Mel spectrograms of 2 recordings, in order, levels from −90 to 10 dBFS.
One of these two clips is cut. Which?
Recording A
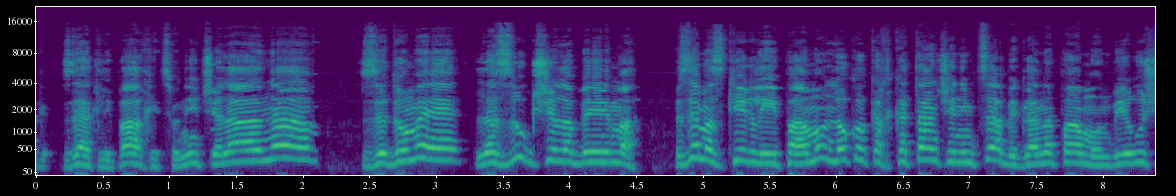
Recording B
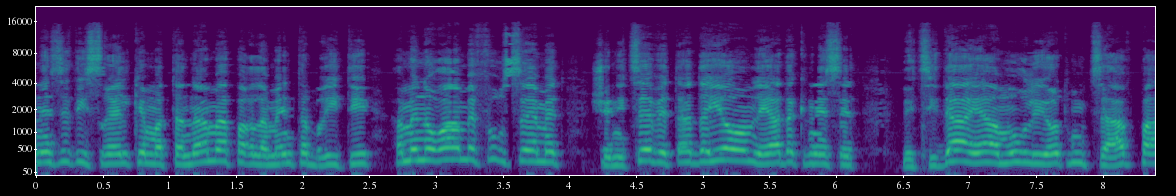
A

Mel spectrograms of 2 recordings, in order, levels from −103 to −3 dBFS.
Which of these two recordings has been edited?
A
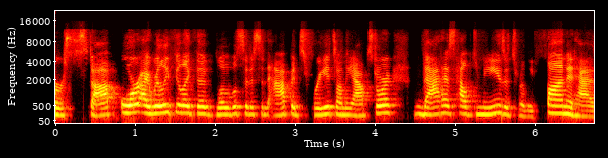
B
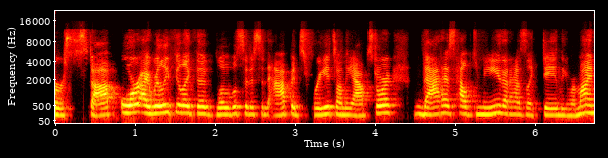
A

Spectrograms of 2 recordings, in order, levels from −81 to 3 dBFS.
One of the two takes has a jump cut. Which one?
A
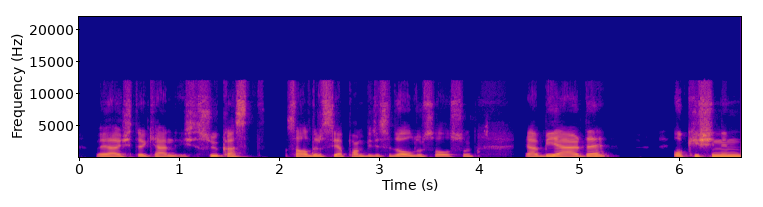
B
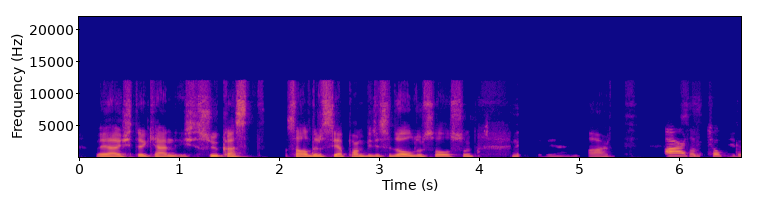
B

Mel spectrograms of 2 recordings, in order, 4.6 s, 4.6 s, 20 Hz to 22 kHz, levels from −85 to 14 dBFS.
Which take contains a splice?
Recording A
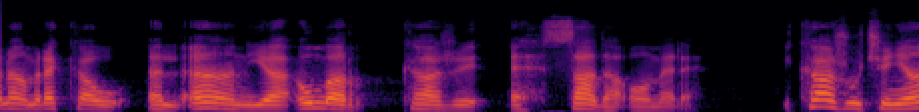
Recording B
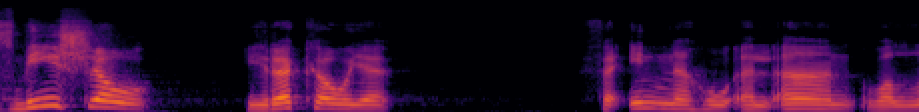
A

